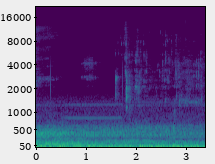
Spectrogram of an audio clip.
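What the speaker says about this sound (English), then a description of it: "I am pouring another drink." A drink is poured into a glass at a gaming setup, with a short splashing, trickling fill that rises toward the end, close and clear over a low background hum.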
